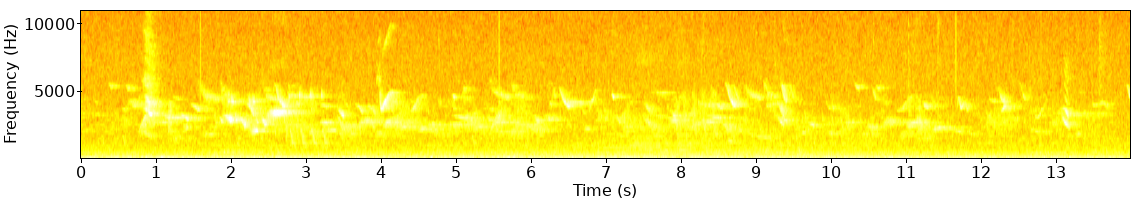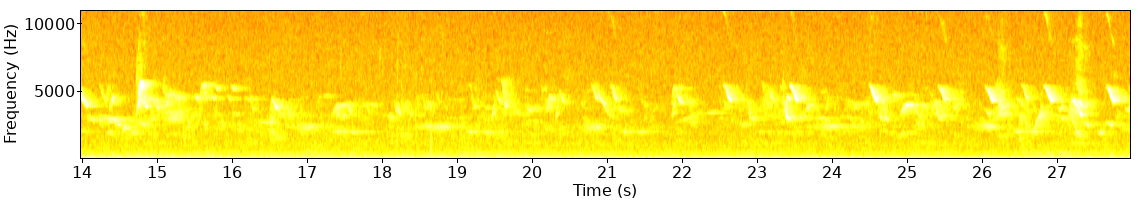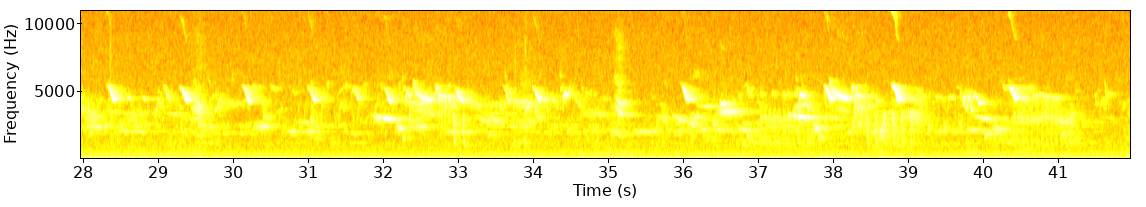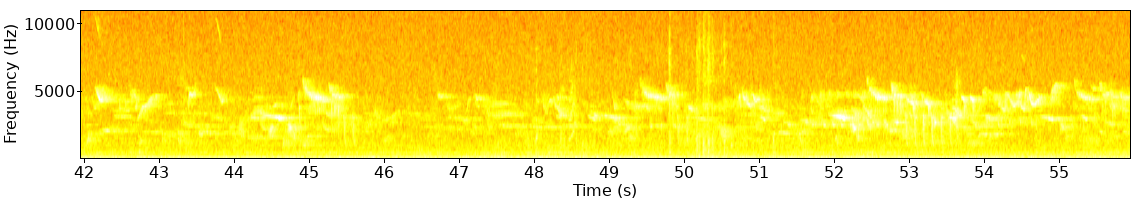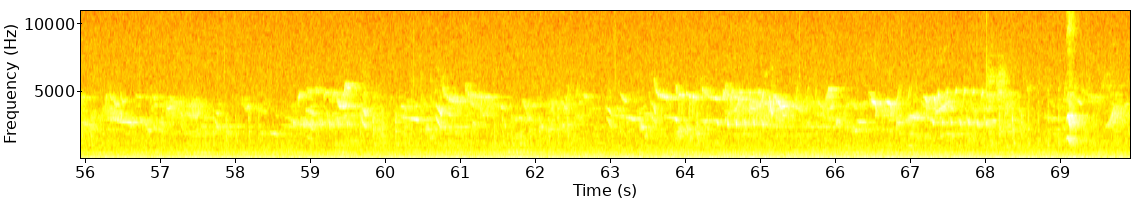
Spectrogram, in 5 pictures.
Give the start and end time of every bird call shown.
[1.11, 3.41] Apapane (Himatione sanguinea)
[9.31, 9.51] Iiwi (Drepanis coccinea)
[13.11, 13.21] Iiwi (Drepanis coccinea)
[13.91, 16.51] Apapane (Himatione sanguinea)
[30.71, 33.31] Apapane (Himatione sanguinea)
[35.51, 38.21] Apapane (Himatione sanguinea)
[39.71, 40.21] Hawaii Akepa (Loxops coccineus)
[50.71, 51.01] Hawaii Akepa (Loxops coccineus)
[51.61, 53.41] Apapane (Himatione sanguinea)
[54.21, 54.81] Hawaii Akepa (Loxops coccineus)
[58.71, 59.71] Apapane (Himatione sanguinea)
[59.71, 59.81] Iiwi (Drepanis coccinea)
[60.71, 60.81] Iiwi (Drepanis coccinea)
[62.91, 65.51] Apapane (Himatione sanguinea)
[67.21, 68.21] Apapane (Himatione sanguinea)

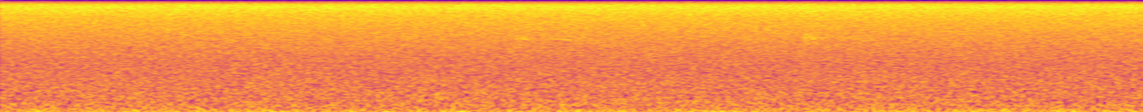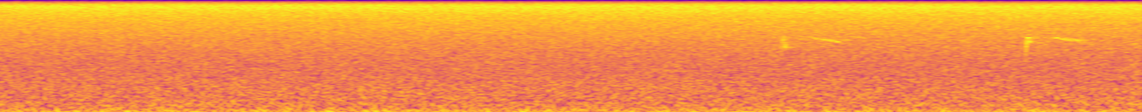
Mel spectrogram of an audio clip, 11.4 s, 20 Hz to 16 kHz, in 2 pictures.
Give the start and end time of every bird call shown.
[2.41, 3.01] Rock Wren (Salpinctes obsoletus)
[9.51, 10.01] Rock Wren (Salpinctes obsoletus)
[10.71, 11.21] Rock Wren (Salpinctes obsoletus)

